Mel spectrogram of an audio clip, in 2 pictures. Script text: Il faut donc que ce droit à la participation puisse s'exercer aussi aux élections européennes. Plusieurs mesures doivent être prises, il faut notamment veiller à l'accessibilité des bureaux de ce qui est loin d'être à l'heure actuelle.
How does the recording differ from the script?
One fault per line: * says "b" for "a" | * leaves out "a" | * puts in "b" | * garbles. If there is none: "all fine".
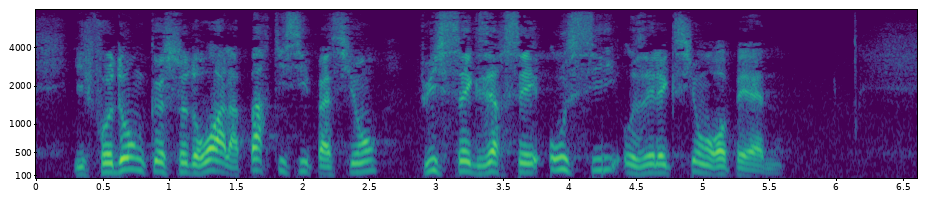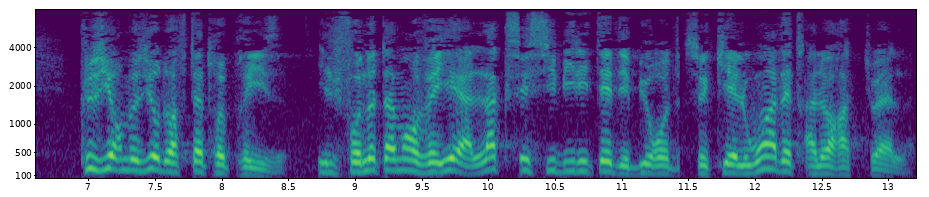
all fine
